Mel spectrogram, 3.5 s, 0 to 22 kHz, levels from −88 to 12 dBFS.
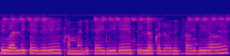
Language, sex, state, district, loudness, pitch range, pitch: Hindi, female, Bihar, Sitamarhi, -34 LUFS, 200-215 Hz, 205 Hz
